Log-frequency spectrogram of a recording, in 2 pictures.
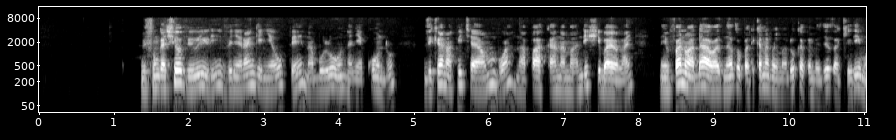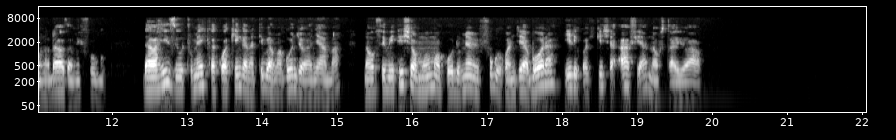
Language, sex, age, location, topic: Swahili, male, 25-35, Dar es Salaam, agriculture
